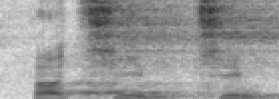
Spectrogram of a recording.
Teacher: jim itu hurufnya huruf jahr, ditampakkan tapi tidak hamas.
